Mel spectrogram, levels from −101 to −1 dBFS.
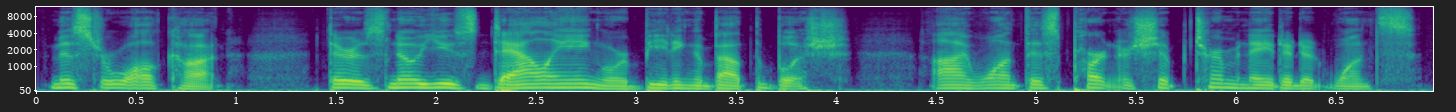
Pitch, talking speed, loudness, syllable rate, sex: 130 Hz, 165 wpm, -20 LUFS, 5.1 syllables/s, female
